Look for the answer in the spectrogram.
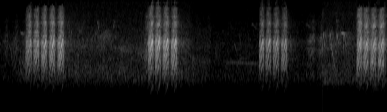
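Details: Eurasian magpie chattering in harsh, grating bursts of four to five quick pulses each, the bursts separated by pauses of roughly two seconds, four bursts in all.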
